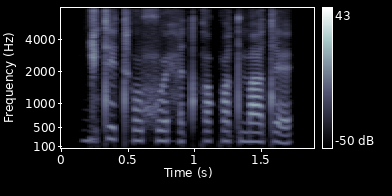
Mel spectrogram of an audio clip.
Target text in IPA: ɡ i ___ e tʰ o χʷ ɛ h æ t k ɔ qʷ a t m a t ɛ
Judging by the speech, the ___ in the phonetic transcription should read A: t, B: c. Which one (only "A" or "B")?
A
